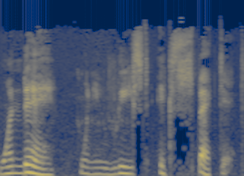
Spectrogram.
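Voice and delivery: mock very deep, slow, drawn-out, ominous, menacing voice. Retelling what a man soaked in whipped cream said to her, retelling a menacing threat. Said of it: "That sounded scary, like a threat".

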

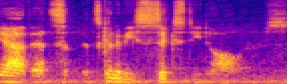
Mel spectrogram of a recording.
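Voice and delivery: sly con man voice, leaning in close.

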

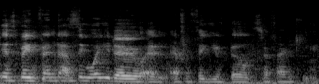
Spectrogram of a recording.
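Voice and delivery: heartfelt, tearful, choked-up voice near tears. Speaker thanks the organisers for their events and support, tearful thanks. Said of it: "Don't cry".

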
